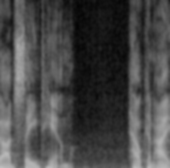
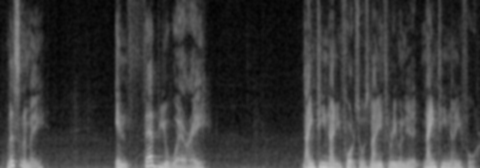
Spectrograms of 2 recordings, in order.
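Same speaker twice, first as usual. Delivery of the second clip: normal talking voice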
